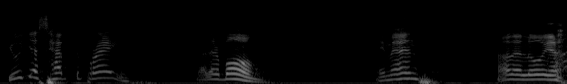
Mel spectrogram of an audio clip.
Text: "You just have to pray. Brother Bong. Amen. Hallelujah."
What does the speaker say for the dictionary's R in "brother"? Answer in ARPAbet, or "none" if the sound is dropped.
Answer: none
